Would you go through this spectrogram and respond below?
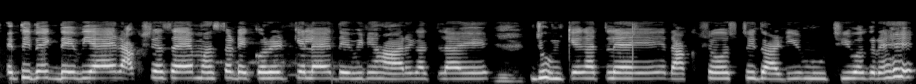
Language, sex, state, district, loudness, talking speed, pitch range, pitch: Marathi, female, Maharashtra, Nagpur, -14 LUFS, 150 wpm, 270-290 Hz, 280 Hz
